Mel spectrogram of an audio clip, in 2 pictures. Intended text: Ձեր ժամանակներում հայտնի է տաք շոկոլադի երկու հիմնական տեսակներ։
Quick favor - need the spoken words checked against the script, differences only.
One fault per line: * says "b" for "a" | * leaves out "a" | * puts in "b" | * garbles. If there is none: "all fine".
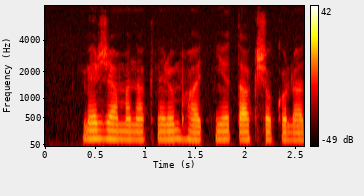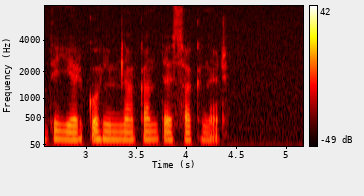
* says "Մեր" for "Ձեր"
